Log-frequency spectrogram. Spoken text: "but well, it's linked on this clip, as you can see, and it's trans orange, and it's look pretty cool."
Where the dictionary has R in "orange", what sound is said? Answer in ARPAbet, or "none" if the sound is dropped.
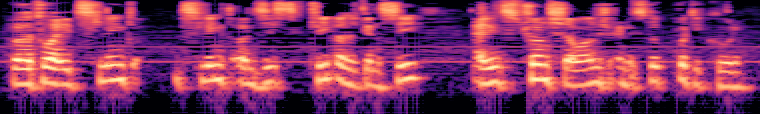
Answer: L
